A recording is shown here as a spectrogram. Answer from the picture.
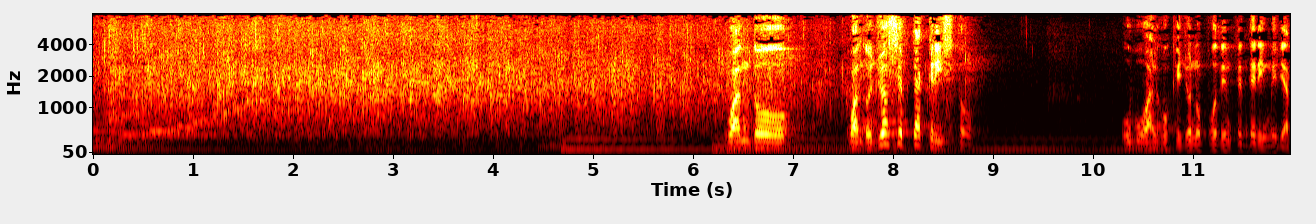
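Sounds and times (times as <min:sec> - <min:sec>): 
audience applause: 0:00.0 - 0:08.8
speech: 0:06.3 - 0:08.9, 0:10.3 - 0:11.9.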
